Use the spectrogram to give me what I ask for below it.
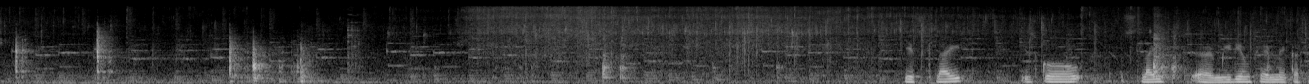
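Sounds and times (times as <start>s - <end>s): food sizzling in hot oil: 0.0s - 13.0s
spatula knocking on pan: 0.1s - 1.2s, 2.2s - 3.2s, 6.0s - 6.4s.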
